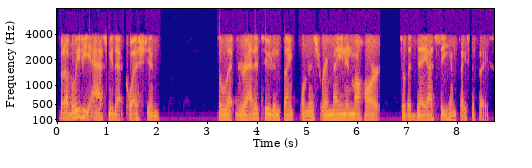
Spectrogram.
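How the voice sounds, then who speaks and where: Low-voiced man sharing a faith testimony. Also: fairly even intonation, phone-quality sound. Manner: halting, repeats words, Southern-style casual phrasing. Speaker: podcast guest. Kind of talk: emotional personal testimony.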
